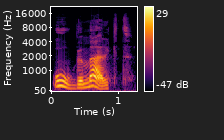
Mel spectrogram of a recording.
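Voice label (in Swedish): "obemärkt", Swedish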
